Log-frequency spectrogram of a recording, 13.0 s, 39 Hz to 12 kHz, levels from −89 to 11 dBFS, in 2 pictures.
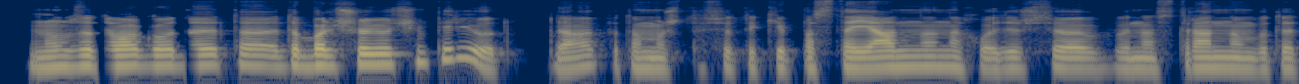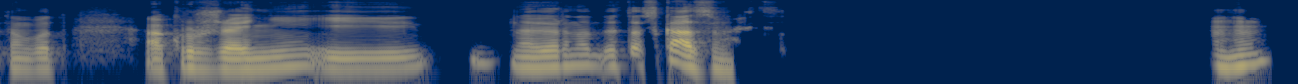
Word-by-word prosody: Ну, 125 +2 -1
за 140 +1 +2
2 140 +2 +3
года 140 0 0
это 145 +1 0 0.2
это 140 +2 +1
большой 145 +2 +5
очень 155 +3 -2
период, 215 +2 -1 0.2
да. 120 +5 -1
Потому 115 -4 -5
что - - -13
всё-таки - - -7
постоянно 130 +2 +2
находишься 120 -1 -2
в 115 +1 -9
иностранном 115 +1 -1
вот 115 +1 -9
этом 115 -1 -4
вот 115 -1 -5 0.4
окружении, 115 +3 +2
и, 115 +3 -3 0.4
наверно, 130 +3 0
д 135 -1 -7
это 135 - -2
сказывается. 110 -5 +4 2.1
Мгм. 140 +9 -1
125 Hz, 125 wpm, -26 LUFS, 115-140 Hz, 2.1 s, большой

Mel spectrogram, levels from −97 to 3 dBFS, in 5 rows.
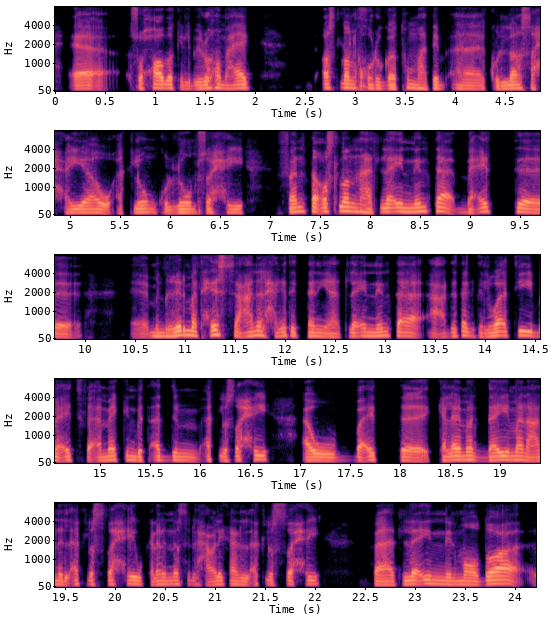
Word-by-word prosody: آآ 110 - -1 0.2
صحابك 125 -2 +2
اللي 105 -2 -7
بيروحوا 120 +5 +1
معاك، 120 +2 +1 0.7
أصلًا 130 0 +1
خروجاتهم 115 0 -1
هتبقى 110 -2 -3
كلّها 115 +2 +1
صحّية 115 0 -1
وأكلهم 115 +1 -1
كلّهم 110 0 0
صحّي، 110 0 -4 0.3
فأنت 140 +2 +1
أصلًا 145 -3 +3
هتلاقي 135 +4 +2
إن 130 -1 +2
أنت 150 0 +2
بعِدت 125 +6 -3 0.2
آآ 110 -6 +2 0.5
من 120 +6 -3
غير 150 +6 +7
ما 150 -2 +5
تحس 160 +1 +1
عن 130 +4 +1
الحاجات 135 -1 -2
التانية، 120 -4 -1
هتلاقي 120 +6 -3
إن 125 -1 0
أنت 130 -3 0
قعدتك 125 +6 -3
دلوقتي 140 +5 +2
بقِت 120 -2 -2
في - - -4
أماكن 130 +2 -1
بتقدّم 115 -2 -3
أكل 125 0 -5
صحّي، 140 +3 -1 0.4
أو 110 -2 +3
بقِيت 125 +1 +1 0.6
كلامك 135 +2 +3
دايمًا 125 +2 +2
عن 110 +2 -1
الأكل 120 +2 -4
الصحّي 125 +2 -3
وكلام 115 -1 -2
الناس 125 +2 -3
اللي 115 - -11
حواليك 115 +4 -4
عن 115 -2 -1
الأكل 110 +3 -6
الصحّي، 125 +1 -4 0.6
فهتلاقي 120 +5 +2
إن 130 -2 -1
الموضوع 115 +4 +4
120 Hz, 135 wpm, -23 LUFS, 115-130 Hz, 0.7 s, غير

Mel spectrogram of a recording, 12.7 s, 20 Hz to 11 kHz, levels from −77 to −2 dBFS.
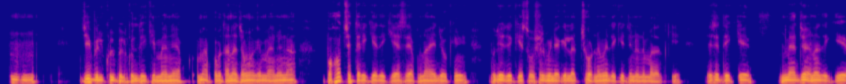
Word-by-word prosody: हुँ, 105 -2 0
हुँ। 95 -1 -1 0.7
जी, 120 +1 +5
बिल्कुल, 95 -2 +2
बिल्कुल। 90 -8 +1
देखिए 85 - 0
मैंने 80 +2 +2
आपको 130 0 -5
मैं 100 - +2
आपको 120 - -3
बताना 85 0 +2
चाहूँगा 90 +2 +2
कि - - +1
मैंने 85 +2 0
ना 95 +1 0 0.5
बहुत 150 +4 +3
से 125 - +3
तरीके 90 0 +1
देखिए 85 -1 -1
ऐसे 85 0 -1
अपनाए 85 0 0
जो 85 -1 0
कि - - -3 0.5
मुझे 95 - +3
देखिए 85 0 +1
सोशल 85 +4 -1
मीडिया 85 -1 +3
के 90 - 0
लत 85 0 -1
छोड़ने 80 - 0
में 90 +1 +2
देखिए 85 +2 -2
जिन्होंने 80 -2 -1
मदद 70 -2 -3
की। - - -6 0.4
जैसे 100 +1 +1
देखिए 95 +2 0 0.6
मैं 95 -1 +3
जो 100 +1 +4
है 85 - +2
ना 95 +2 +3
देखिए 90 +1 0
90 Hz, 200 wpm, -23 LUFS, 85-95 Hz, 0.7 s, जी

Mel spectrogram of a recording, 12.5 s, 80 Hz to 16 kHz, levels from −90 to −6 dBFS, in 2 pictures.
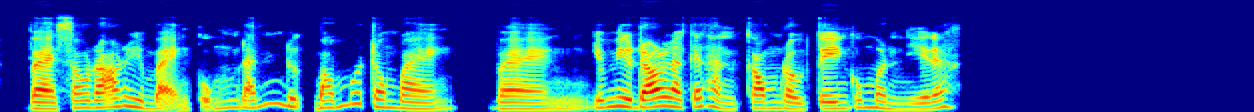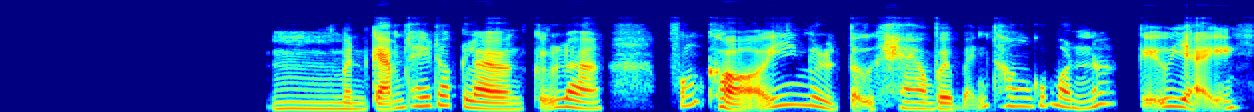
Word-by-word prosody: và 200 -1 +6
sau 225 +4 -1
đó 230 0 +4
thì 245 - 0
bạn - - 0
cũng 225 +2 -7
đánh 345 +7 -3
được 260 -5 -4
bóng 230 - -2
ở 360 - -2
trong 245 -2 -1
bàn, 200 -1 0 0.2
và 195 -1 +1 0.2
giống 230 - -1
như 270 -2 +4
đó 245 +2 +8
là 270 - +4
cái 260 +2 -2
thành 245 -9 -4
công 210 +2 +1
đầu 190 -3 0
tiên 205 +2 +3
của 230 - -6
mình 215 -6 -3
vậy 180 +1 -4
đó. 220 - +2 2.9
Ừm, 200 -1 -8
mình 190 -1 -5
cảm 180 +3 +5
thấy 280 +4 -3
rất 300 -4 -3
là, 195 -4 +5
kiểu - - -5
là, 235 -6 +2 0.4
phấn - - -5
khởi, 265 - +4
giống 320 -1 -8
như 280 - -3
là 225 - -3
tự - - -4
hào 200 -3 0
về 185 -1 0
bản 265 - -11
thân 280 -1 -7
của 285 - -8
mình 255 -8 -3
á, 345 - -5 0.2
kiểu 485 - -1
vậy. 245 -2 +2
225 Hz, 235 wpm, -23 LUFS, 195-260 Hz, 2.9 s, đó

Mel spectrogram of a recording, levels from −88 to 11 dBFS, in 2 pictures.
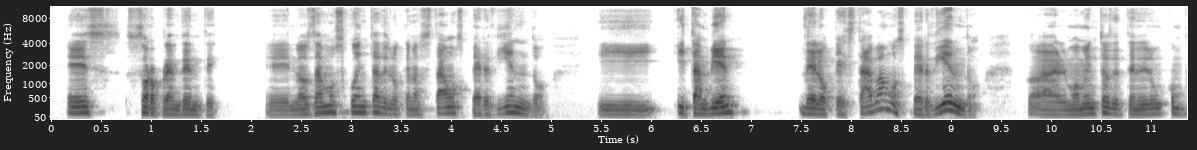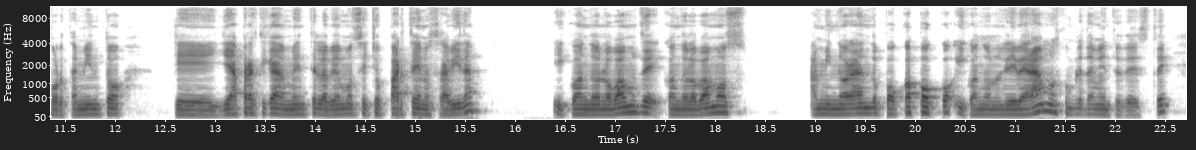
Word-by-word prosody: es 130 0 0
sorprendente, 100 -4 0 0.4
eh, 90 0 -7
nos 105 +2 -2
damos 140 +3 +1
cuenta 140 -1 0
de 120 - -3
lo 105 -1 -6
que 105 - -8
nos 100 -1 -7
estábamos 125 +4 -1
perdiendo 100 - -3 0.5
y 95 - -5
y 130 - -1
también 130 +6 +5 0.5
de 115 -2 +4
lo 100 -3 +1
que - - -4
estábamos - - -1
perdiendo - - +3 0.5
al 95 -1 -1
momento 115 +6 0
de 110 -2 -3
tener 105 0 -2
un 110 0 -3
comportamiento 105 0 -3 0.5
que 95 -3 -1
ya 110 +1 +4
prácticamente 110 -2 +2
lo 110 - +1
habíamos 105 +2 -1
hecho 110 +1 -5
parte 110 +1 +2
de 115 - +3
nuestra 100 -1 -2
vida, 165 +11 -1 0.6
y 105 -1 -7
cuando 105 0 +2
lo 100 - +2
vamos 130 +4 +4
de 135 -2 +1
cuando 100 -1 -2
lo 100 0 +2
vamos 135 +4 +1 0.6
aminorando 110 +2 +1
poco 110 +4 0
a 125 - 0
poco 130 +1 +2
y 120 - -4
cuando 100 0 -3
nos 100 0 -4
liberamos 105 +11 +4
completamente 105 -5 -6
de 90 +1 -6
este, 150 - -6
110 Hz, 145 wpm, -24 LUFS, 100-125 Hz, 0.6 s, también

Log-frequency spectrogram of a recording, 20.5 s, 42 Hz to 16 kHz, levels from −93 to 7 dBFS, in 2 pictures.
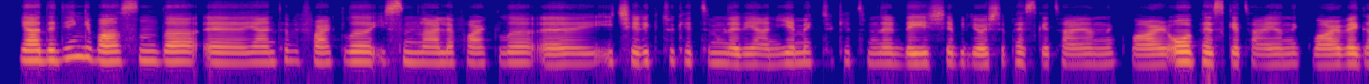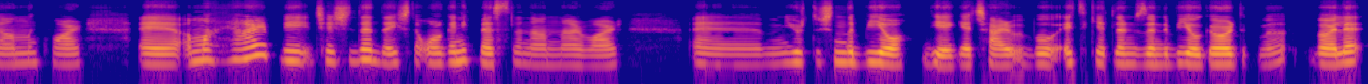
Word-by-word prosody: Ya, 230 0 +4
dediğin 270 +6 -3
gibi 255 -6 -4
aslında, 215 0 0
eee, 205 - -6
yani, 200 +1 -4
tabii 220 0 -18
farklı 210 +1 -5
isimlerle 200 -1 -3
farklı, 195 0 -8
eee, 185 +1 -5
içerik 205 +1 -7
tüketimleri, 195 -5 -9
yani, 175 0 -8
yemek 195 +1 -7
tüketimleri 190 -3 -13
değişebiliyor. 185 -1 -3
İşte, 180 - -7
pesketaryenlik 180 -1 -10
var, 175 +1 -2
o 210 0 +3
pesketaryenlik 185 -2 -7
var, 175 +1 -2
veganlık 185 +2 -4
var, 180 0 -2 0.4
eee, 180 -1 +4
ama 230 +4 0
her 250 +10 +3
bir 225 -3 +1
çeşide 220 +1 +2
de 180 - +1
işte, 200 - -1
organik 210 +4 -1
beslenenler 170 -3 -1
var. 160 +1 -3 0.6
Eee, 175 -2 -6 0.2
yurt 205 +1 -3
dışında 205 -2 +2
bio 190 -4 +8 0.2
diye 160 -2 +6
geçer 170 +1 +3
bu 185 -1 0
etiketlerin 190 -1 0
üzerinde. 180 0 +1
Bio 185 -3 +6
gördük 180 -1 +7
mü, 175 +6 -9 0.2
böyle, 185 +3 +8
190 Hz, 140 wpm, -27 LUFS, 180-205 Hz, 0.6 s, bio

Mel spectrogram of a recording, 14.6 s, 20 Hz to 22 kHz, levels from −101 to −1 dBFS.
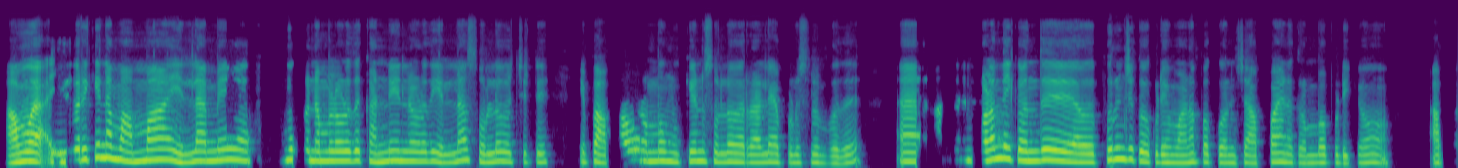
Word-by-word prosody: ஆமா, 210 +3 +7 0.3
"இதுவரைக்கும் 245 +7 +2
நம்ம 260 -3 +5
அம்மா 225 +3 +4 0.3
எல்லாமே, 220 +4 +2 0.6
மூக்கு 235 -1 -2
நம்மளோடது, 220 +1 +2
கண்ணு 200 +2 +1
என்னோடது, 215 -1 0
எல்லாம் 220 +6 -1
சொல்ல 195 0 -1
வச்சுட்டு, 190 -2 -6 0.4
இப்ப 185 - -12
அப்பாவும் 220 +7 -4
ரொம்ப 215 +1 0
முக்கியம்ன்னு 215 +3 -2
சொல்லவறாளே." 190 -1 -1
அப்படின்னு 180 -1 -7
சொல்லும்போது, 165 -2 -5 0.5
அ - - 0 0.6
அந்த 230 -1 -6
குழந்தைக்கு 255 +2 +3
வந்து 220 +2 +3 0.6
புரிஞ்சுக்கக்கூடிய 220 -7 +1
மனப்பக்குவம் 185 0 -3
வந்துச்சா? 170 0 -5
அப்பா 165 +5 -4
எனக்கு 180 -3 -5
ரொம்ப 170 +2 -4
புடிக்கும். 175 +2 -5 0.6
அப்பா - - -20
205 Hz, 130 wpm, -22 LUFS, 185-220 Hz, 0.6 s, ஆமா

